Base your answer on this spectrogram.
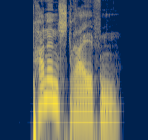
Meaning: hard shoulder, emergency lane
- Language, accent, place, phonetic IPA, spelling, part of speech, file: German, Germany, Berlin, [ˈpanənˌʃtʁaɪ̯fn̩], Pannenstreifen, noun, De-Pannenstreifen.ogg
